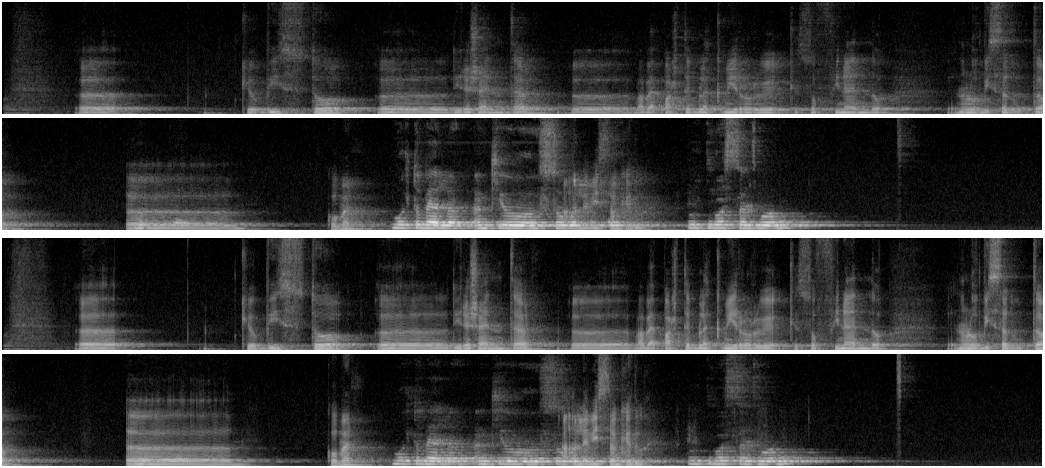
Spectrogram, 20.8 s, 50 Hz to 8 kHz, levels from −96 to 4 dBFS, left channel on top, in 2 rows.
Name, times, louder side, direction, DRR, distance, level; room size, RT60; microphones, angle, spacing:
voice 1, 0.8-1.1 2.4-3.4 3.7-5.4 5.7-9.2 9.4-10.5 11.6-12.9 13.7-14.0 16.0-16.9, right 4 dB, 35° right, 10 dB, 0.3 m, -33 dB
voice 2, 14.3-16.2 16.5-16.6 17.3-18.3, left 6 dB, 75° left, 7 dB, 0.6 m, -22 dB
7.0 x 3.3 x 5.9 m, 1.4 s
head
